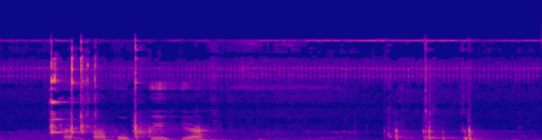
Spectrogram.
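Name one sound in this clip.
A metal lid clinks onto a bowl.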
